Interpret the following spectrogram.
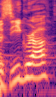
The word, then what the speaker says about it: Zegras: pronounced two different ways i've heard trevor zegra and trevor z griss siegraw came when they drafted him but i've heard zigris at the world juniors and it's also on elite prospects so i'm gonna go with that one trevor was drafted ninth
